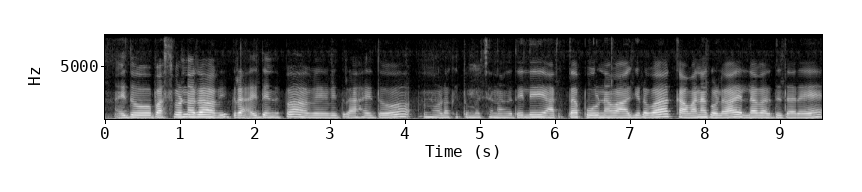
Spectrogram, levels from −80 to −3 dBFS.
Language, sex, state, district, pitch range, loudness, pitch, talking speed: Kannada, female, Karnataka, Mysore, 195-215 Hz, -16 LUFS, 200 Hz, 90 wpm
